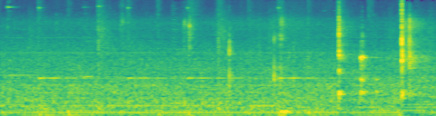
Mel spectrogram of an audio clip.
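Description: Soft background music over a steady low hum, with two light clinks of kitchenware about three and a half seconds in.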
